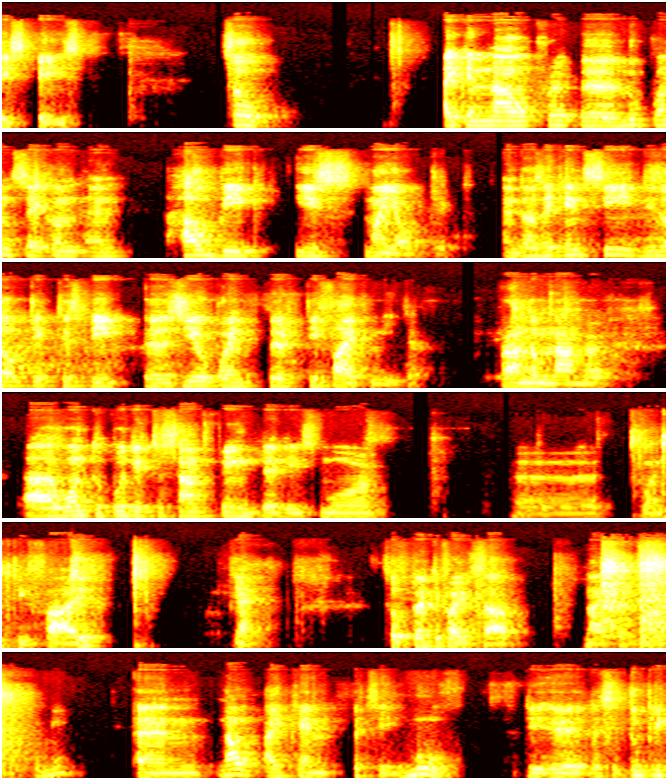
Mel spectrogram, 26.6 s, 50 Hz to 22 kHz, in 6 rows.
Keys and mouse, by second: 2.4 click, 4.5 n, 12.4-19.4 drag.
